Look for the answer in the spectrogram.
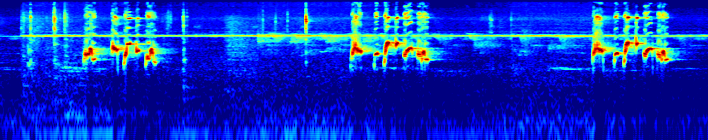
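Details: Red-whiskered bulbul song to excite other bulbuls: three jaunty phrases of rapid slurred whistles, roughly every two and a half seconds, over a steady high tone and faint low background hiss.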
